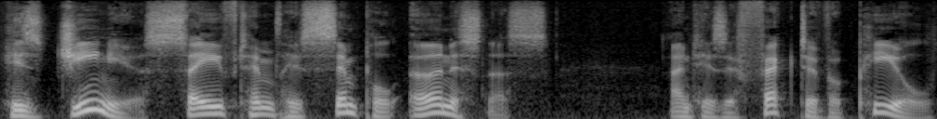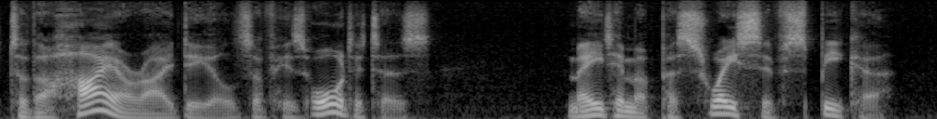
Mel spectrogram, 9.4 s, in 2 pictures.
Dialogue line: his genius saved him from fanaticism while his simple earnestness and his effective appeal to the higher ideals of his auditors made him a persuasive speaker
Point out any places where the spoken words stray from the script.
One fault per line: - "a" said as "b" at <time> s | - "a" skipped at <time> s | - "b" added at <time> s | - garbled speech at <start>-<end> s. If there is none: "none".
- "from fanaticism while" skipped at 1.4 s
